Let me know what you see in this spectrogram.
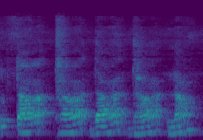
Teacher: आप इसमें दांत का इस्तेमाल कर रहे हो, बिना दांत के इस्तेमाल के इसे बोलना मुश्किल है सरकार। तो कंठ तालु मूर्धन्य से बोला, मूर्धा से बोला जाता है, इसे मूर्धा से बोला गया जो शब्द है वो मूर्धन्य है। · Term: दंत्य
